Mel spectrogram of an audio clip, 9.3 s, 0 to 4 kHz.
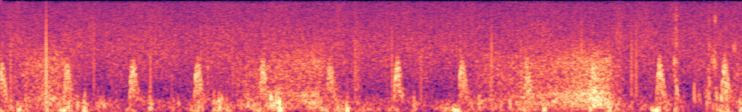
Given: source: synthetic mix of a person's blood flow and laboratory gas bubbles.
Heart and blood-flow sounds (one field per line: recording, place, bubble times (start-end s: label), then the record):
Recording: Doppler ultrasound of blood flow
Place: subclavian vein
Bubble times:
8.40-8.49 s: bubbles
8.64-9.25 s: bubbles
From the record:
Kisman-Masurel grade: 212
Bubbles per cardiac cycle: several, 3 to 8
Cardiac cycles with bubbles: 1 to 10%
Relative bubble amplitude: moderate (0.250 to 0.450)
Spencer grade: 1 (occasional bubble signal discernible with the cardiac motion signal, with majority of cardiac periods free of bubbles)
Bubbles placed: anywhere in the cardiac cycle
